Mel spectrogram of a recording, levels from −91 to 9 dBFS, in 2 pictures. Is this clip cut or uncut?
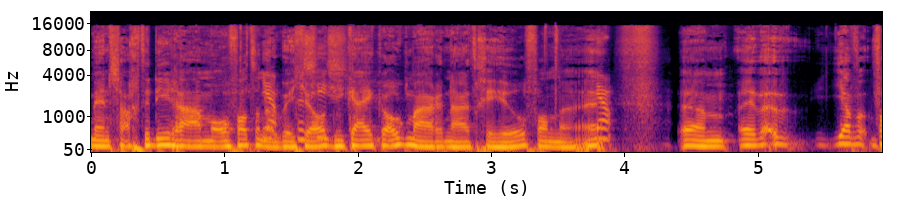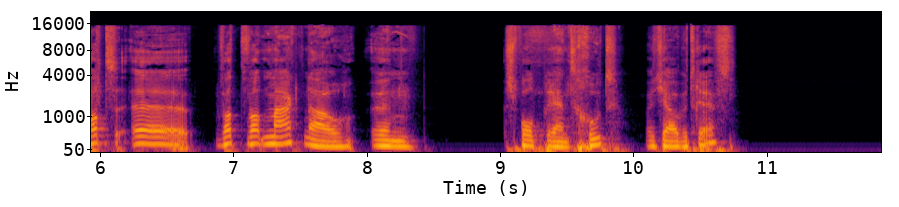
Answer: uncut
